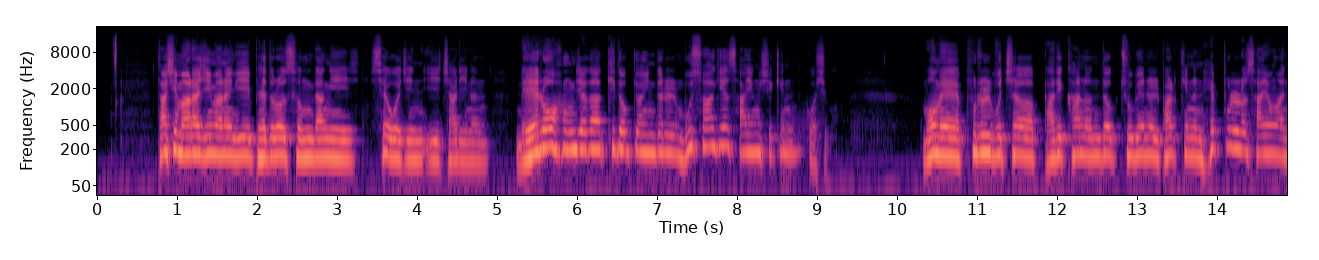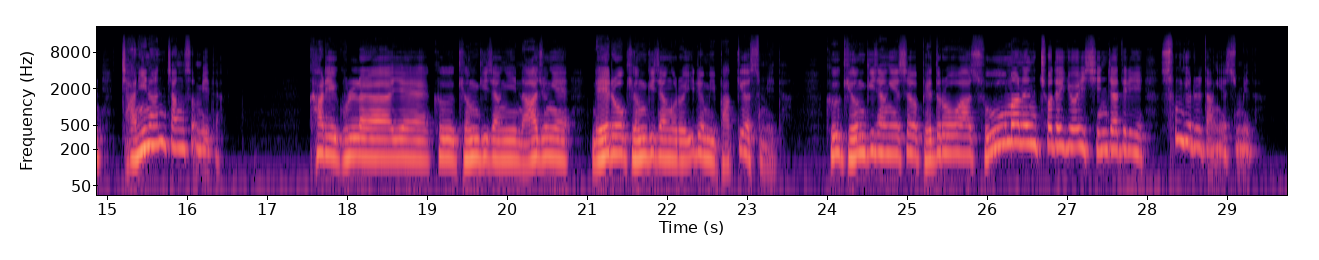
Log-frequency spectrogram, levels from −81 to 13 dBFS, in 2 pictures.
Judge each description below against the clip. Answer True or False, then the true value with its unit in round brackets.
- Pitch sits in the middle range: True (155 Hz)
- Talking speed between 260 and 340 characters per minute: True (265 characters per minute)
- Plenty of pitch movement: False (3.8 semitones)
